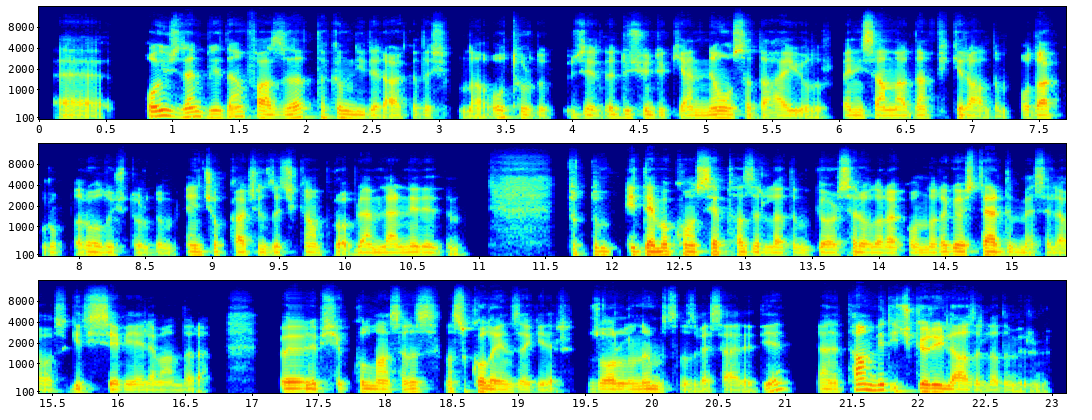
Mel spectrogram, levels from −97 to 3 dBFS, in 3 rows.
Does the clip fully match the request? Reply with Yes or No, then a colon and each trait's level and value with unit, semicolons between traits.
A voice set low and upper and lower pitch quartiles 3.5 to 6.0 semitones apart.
No: very low, 95 Hz; average, 2.7 semitones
